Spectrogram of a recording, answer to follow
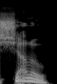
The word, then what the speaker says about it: shallow: And then our little noise of pain gives us a W, and that gives us shallow. So we have ow here, but it's actually pronounced O.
